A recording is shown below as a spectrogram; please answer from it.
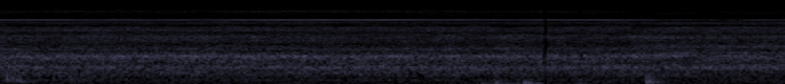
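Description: A hair dryer on its low setting blows over decoupage paper on a fabric tote bag, a steady even airy hiss running throughout without change, close and with no talking.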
